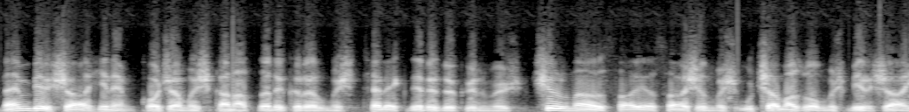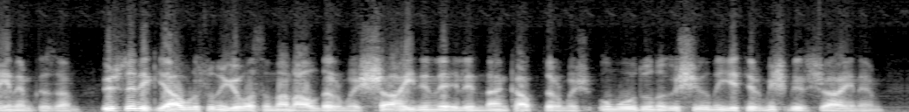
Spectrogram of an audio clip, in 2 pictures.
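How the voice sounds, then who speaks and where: A man voicing a grieving, frail old village man who pleads tearfully in a high, strained voice. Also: lively intonation, normal speed, hardly any pauses. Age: older. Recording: dull lo-fi recording.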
